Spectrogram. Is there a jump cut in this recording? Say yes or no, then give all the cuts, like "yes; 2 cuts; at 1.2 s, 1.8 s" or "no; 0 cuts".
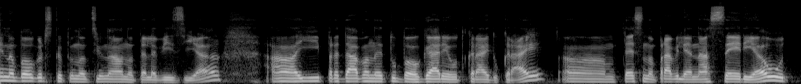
no; 0 cuts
